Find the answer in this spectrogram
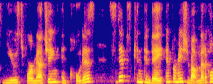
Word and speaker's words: SNP: These variable positions are called single nucleotide polymorphisms, SMP, pronounced SNP.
